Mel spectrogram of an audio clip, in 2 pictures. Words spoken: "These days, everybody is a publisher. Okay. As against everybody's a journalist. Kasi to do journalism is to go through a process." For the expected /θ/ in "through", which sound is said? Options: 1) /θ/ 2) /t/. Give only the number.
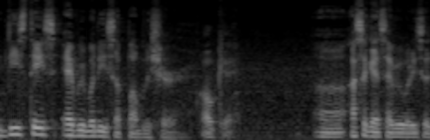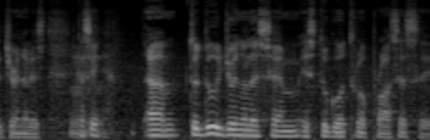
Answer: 2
